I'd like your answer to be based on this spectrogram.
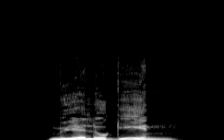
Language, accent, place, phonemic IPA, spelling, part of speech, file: German, Germany, Berlin, /myeloˈɡeːn/, myelogen, adjective, De-myelogen.ogg
- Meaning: myelogenic, myelogenous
